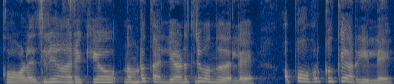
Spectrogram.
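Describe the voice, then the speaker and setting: A woman's voice: a little high, fast talker, warm tone, pitched above the performer's own voice, close to an everyday voice. A woman voicing a sweet, childlike young bride in a storybook reading. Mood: pleading. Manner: pleading, childlike. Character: sweet young village bride, emotional and pleading.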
